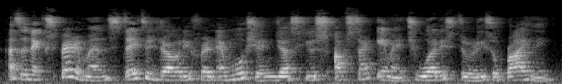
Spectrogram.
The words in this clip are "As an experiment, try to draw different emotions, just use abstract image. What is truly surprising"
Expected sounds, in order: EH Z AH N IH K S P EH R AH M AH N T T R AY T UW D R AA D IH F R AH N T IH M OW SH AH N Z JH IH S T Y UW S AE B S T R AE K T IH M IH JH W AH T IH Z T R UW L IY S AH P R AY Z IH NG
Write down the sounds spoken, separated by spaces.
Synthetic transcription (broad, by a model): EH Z AH N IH K S P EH R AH M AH N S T EH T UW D R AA D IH F R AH N T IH M OW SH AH N JH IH S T Y UW S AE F S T AE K IH M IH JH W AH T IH S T UW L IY S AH P R AY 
